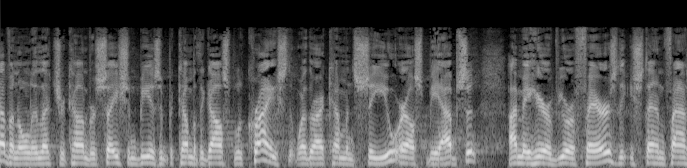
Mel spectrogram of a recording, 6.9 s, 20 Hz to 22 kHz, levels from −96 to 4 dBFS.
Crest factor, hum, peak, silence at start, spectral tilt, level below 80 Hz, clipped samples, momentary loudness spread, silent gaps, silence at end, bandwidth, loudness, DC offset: 16 dB; none; -2 dBFS; 0 s; -5 dB/octave; -54 dBFS; under 0.1%; 5 LU; none; 0 s; 11.5 kHz; -18 LUFS; under 0.1%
